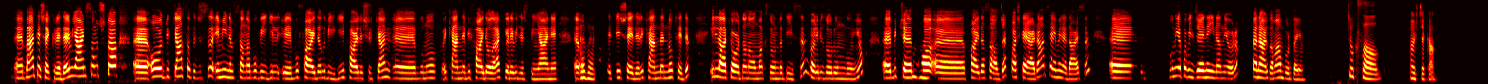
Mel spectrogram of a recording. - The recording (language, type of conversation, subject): Turkish, advice, Bütçem kısıtlıyken sağlıklı alışverişi nasıl daha kolay yapabilirim?
- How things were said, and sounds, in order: other noise; other background noise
